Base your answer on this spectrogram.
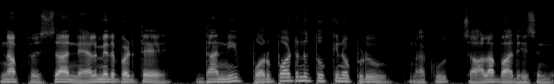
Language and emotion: Telugu, sad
